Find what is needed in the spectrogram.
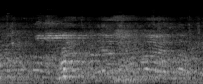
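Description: Basketball bouncing on a gym floor during play, with voices echoing around the hall.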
